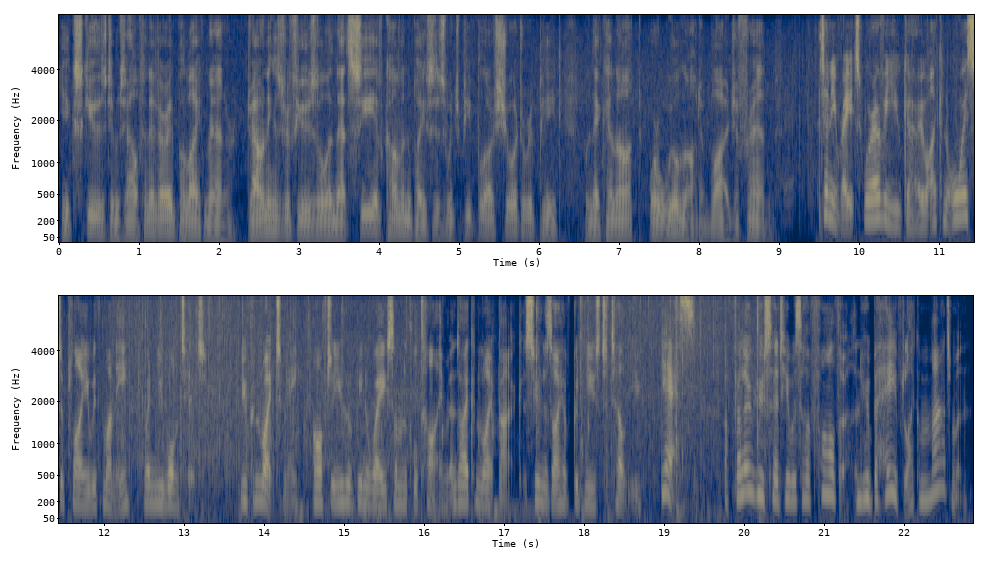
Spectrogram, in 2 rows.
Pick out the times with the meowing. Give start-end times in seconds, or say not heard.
not heard.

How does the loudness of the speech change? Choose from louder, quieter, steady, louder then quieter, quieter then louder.
steady.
